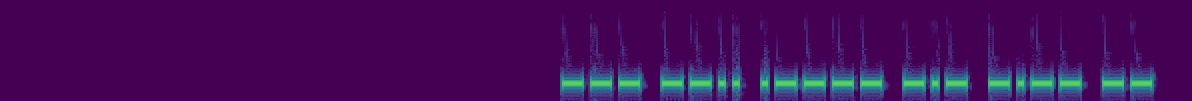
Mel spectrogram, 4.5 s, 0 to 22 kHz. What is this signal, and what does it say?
Morse code, heard as a keyed tone, about 46 wpm, 700 Hz. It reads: OZ1KYM
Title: DXCC-100 Call Signs - 6 Characters - 45wpm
